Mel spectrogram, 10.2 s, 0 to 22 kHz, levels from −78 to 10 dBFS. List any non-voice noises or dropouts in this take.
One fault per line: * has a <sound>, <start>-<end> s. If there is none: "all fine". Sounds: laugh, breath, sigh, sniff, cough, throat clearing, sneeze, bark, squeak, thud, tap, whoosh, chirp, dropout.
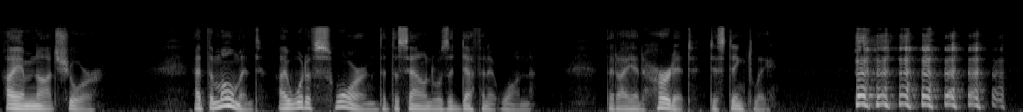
* has a laugh, 8.5-10.1 s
